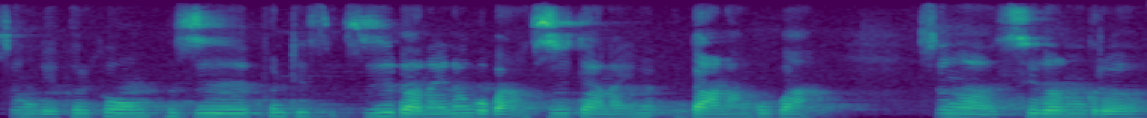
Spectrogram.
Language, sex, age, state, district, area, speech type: Bodo, female, 30-45, Assam, Chirang, urban, spontaneous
